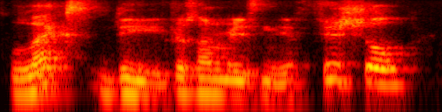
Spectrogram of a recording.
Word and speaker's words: LXD: is pronounced lxc but lxd is actually pronounced Lex D for some reason the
